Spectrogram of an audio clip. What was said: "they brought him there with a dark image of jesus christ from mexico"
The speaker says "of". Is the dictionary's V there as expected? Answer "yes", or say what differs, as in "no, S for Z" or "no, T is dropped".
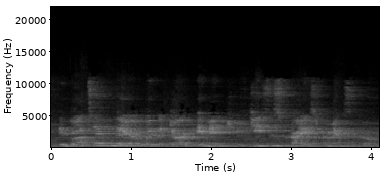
yes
